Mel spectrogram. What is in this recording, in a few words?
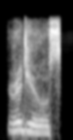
"reduce", Indian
